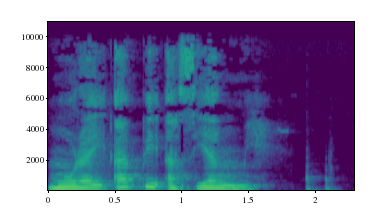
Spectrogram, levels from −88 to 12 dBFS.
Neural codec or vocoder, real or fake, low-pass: none; real; 9.9 kHz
